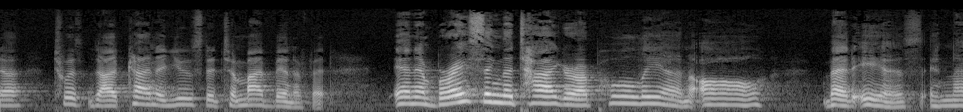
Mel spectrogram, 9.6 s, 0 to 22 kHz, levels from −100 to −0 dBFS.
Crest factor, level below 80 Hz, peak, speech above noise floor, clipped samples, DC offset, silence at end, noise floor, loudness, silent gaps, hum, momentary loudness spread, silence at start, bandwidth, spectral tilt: 20 dB; -66 dBFS; -8 dBFS; 34 dB; under 0.1%; under 0.1%; 0 s; -60 dBFS; -27 LUFS; none; none; 15 LU; 0 s; 15.5 kHz; -5.5 dB/octave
